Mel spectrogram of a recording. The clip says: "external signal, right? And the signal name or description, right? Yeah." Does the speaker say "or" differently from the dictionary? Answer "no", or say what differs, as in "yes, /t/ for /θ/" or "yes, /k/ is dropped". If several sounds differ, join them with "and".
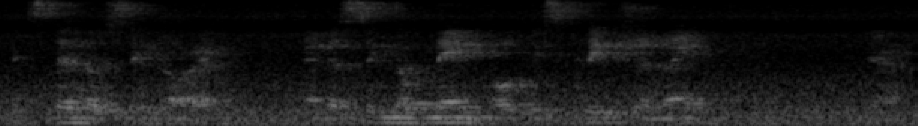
yes, /l/ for /ɹ/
